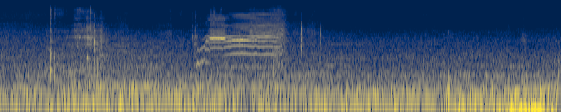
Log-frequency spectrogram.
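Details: Stray kitten meowing while being given a little food, filmed on an action camera: one clear, harmonic meow with a slightly rising then falling pitch near the middle, faint fainter cries before it, over steady low background rumble.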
